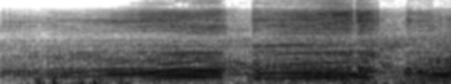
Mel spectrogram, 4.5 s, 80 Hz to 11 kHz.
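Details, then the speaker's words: Suzuki LT250R two-stroke on a 260 main jet: it revs up, then stumbles and cuts out repeatedly under throttle. Breaking up, a misfire. "nope still breaking up still breaking up bad huh interesting"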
